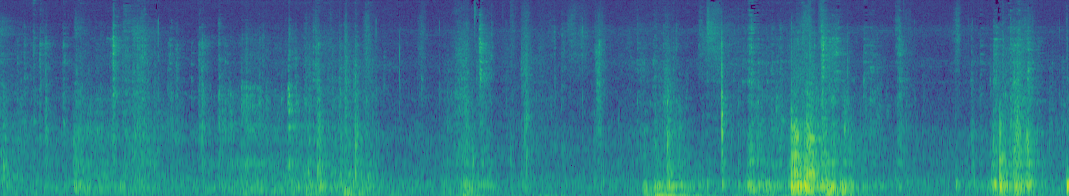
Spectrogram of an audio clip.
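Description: Irregular clicks, knocks and rattles of hands handling a white cube-storage rack, with a couple of louder thumps about five and six seconds in.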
